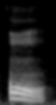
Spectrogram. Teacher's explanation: so it's a nasal and it goes in your nose and it goes like on. · you don't hear any N, so it's really on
